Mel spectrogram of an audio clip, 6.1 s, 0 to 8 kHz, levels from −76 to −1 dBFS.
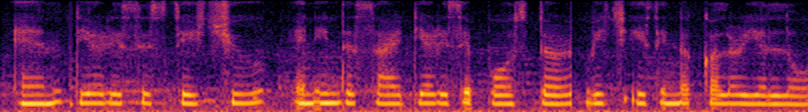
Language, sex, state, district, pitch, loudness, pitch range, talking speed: English, female, Arunachal Pradesh, Papum Pare, 245 Hz, -16 LUFS, 235-250 Hz, 190 wpm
